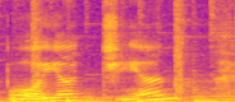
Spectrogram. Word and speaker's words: Boyajian: You'll need some pure orange oil, and the brand Boyajian, that's how you pronounce it, but I actually got this off Amazon.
